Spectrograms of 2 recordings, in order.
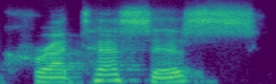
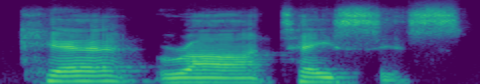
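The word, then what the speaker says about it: קרטסים: so the mishnah teaches and kratesis uh or if we pronounce it the way the vowels are here ke ra tasis so keratasis and the day of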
